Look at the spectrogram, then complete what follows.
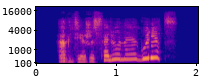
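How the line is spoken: Cheerful exclamation. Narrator (Russian): воскликнула Сливина, сморщив веселые глаза

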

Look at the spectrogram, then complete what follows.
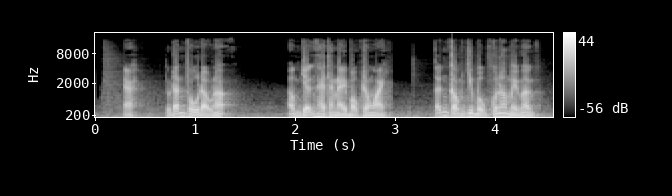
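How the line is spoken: Shouting. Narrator (Vietnamese): Thằng Sinh quát lên

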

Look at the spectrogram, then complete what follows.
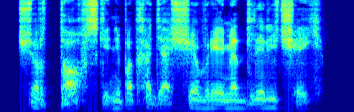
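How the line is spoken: Hoarse, throat-clearing. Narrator (Russian): Хрипло откашлившись, он сказал

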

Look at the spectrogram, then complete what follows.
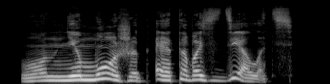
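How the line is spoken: Growled. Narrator (Russian): прорычал Люсьен

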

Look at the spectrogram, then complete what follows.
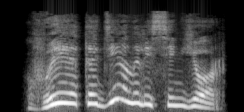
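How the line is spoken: Astonished, delighted exclamation. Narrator (Russian): воскликнул пораженный и в то же время обрадованный Алло

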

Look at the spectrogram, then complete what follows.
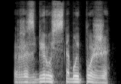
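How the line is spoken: Menacing through teeth. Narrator (Russian): процедил голосом, который не сулил пареньку ничего хорошего

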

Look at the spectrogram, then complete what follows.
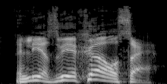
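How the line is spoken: Shouting. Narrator (Russian): закричал я

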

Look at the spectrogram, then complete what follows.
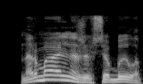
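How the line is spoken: Grumbled. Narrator (Russian): пробурчал он

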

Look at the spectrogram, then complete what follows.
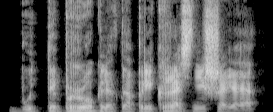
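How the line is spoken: Strange unfamiliar voice. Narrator (Russian): произнес чужим незнакомым голосом

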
